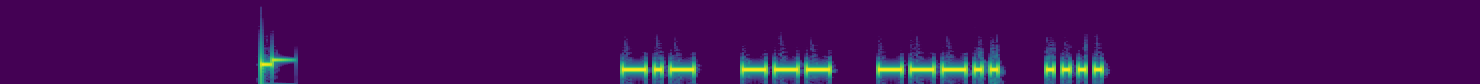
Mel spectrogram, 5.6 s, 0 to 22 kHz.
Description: Morse code, heard as a keyed tone, about 40 wpm, spaced as for 29 wpm, 700 Hz. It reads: KO8H
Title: USA Call Signs - 4 Characters - 2x Character Spacing - 40wpm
